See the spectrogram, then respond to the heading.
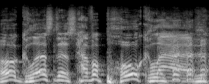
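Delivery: put-on English accent, drawn out. Speaker retelling what Richie said during a game watched at his place, imitating Richie's English accent. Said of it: "of course he has the accent, he goes".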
